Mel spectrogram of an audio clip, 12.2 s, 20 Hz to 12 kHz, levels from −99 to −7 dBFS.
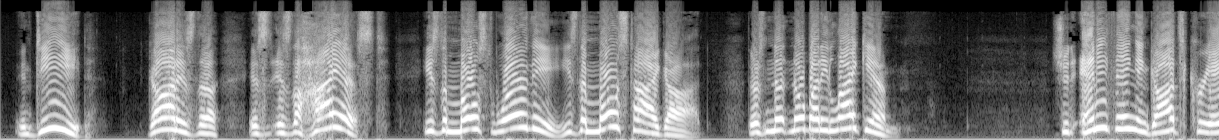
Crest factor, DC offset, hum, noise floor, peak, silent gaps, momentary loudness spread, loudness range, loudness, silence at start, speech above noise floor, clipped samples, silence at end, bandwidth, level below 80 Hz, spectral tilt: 8 dB; 4%; none; -56 dBFS; 0 dBFS; none; 11 LU; 3 LU; -6 LUFS; 0.2 s; 50 dB; 10%; 0 s; 12 kHz; -38 dBFS; -5 dB/octave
